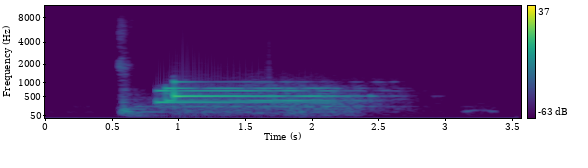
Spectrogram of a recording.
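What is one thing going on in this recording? A short computer alert chime sounds.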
